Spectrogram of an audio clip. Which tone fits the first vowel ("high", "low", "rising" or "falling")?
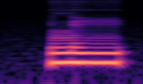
low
